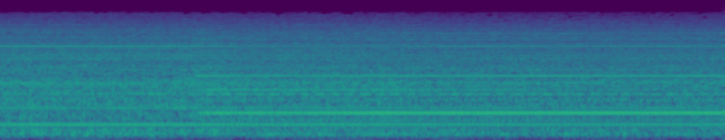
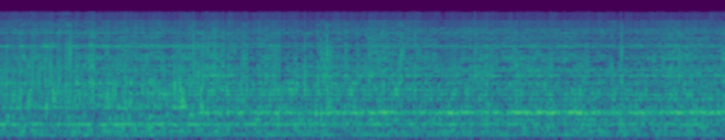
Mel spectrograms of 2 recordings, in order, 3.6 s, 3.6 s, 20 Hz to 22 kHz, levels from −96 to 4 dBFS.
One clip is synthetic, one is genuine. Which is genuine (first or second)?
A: first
